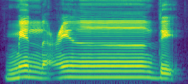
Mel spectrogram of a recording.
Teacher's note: نون ساکن کے بعد دال آئے، اخفاء حقیقی ہوگا، گنہ کے ساتھ پڑھیں گے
